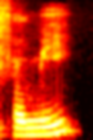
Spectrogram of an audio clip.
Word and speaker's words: famille: informelle, je peux dire famille. famille, oui, mais le double L, c'est comme le fille, comme en anglais, comme ça.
